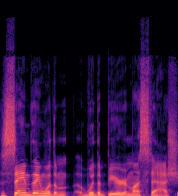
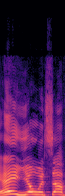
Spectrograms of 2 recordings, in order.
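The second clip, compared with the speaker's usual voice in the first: very high, loud, rowdy shout; 13 semitones higher, 6 dB louder than usual. Retelling a classmate greeting loudly in class: imitating a loud classmate. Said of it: "He was so loud".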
